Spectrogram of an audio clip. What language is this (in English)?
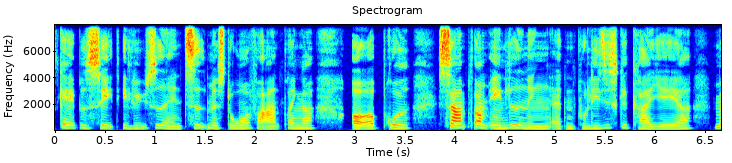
Danish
